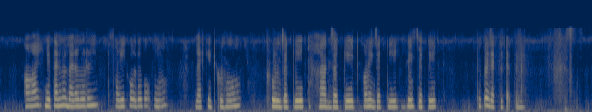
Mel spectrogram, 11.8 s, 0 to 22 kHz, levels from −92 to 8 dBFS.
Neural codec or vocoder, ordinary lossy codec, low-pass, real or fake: codec, 16 kHz, 1 kbps, FreqCodec, smaller model; none; none; fake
